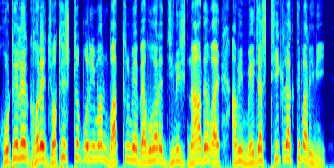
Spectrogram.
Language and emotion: Bengali, angry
